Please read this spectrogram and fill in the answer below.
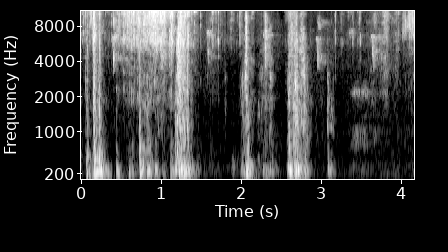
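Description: Close handling noise: about half a dozen irregular knocks and rustles as the camera and a hand move about the front of a utility vehicle, with no engine running.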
